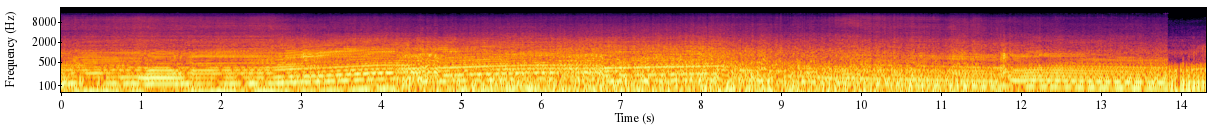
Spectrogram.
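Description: Loud, close motorcycle engine accelerating and revving through the gears, rising pitch sweeps repeating over about fourteen seconds with no talk.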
